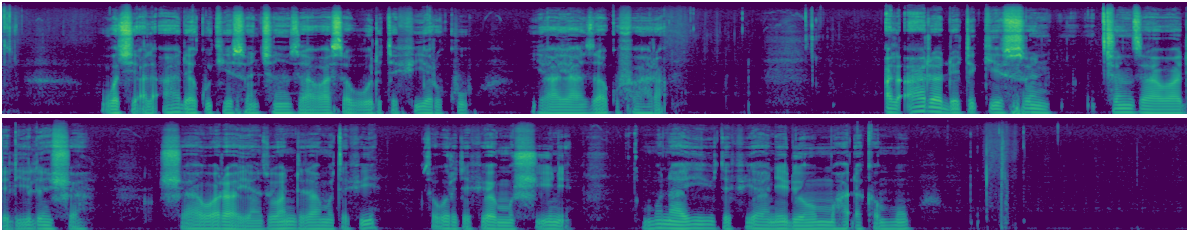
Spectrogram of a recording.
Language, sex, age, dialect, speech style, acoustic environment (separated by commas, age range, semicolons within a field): Hausa, male, 25-34, Nigeria - Kano, focused, nature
